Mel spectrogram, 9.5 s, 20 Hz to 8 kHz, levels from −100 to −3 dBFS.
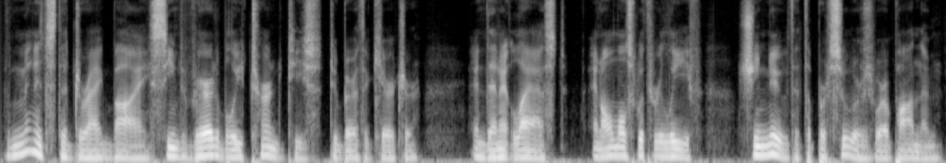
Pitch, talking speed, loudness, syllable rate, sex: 95 Hz, 170 wpm, -18 LUFS, 5.3 syllables/s, male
